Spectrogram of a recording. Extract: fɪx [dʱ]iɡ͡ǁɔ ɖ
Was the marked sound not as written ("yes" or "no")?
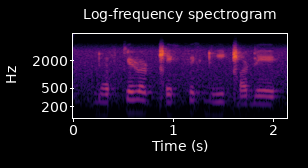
yes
